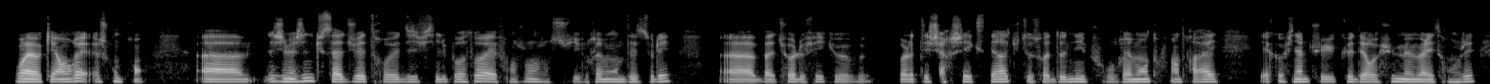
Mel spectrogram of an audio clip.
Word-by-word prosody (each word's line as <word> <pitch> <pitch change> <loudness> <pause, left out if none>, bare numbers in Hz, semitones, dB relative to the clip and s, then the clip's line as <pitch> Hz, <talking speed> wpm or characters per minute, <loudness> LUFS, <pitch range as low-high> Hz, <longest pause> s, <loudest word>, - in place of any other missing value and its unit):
Ouais, 130 -2 +9
OK, 120 +2 +4
en 120 0 +5
vrai, 150 +1 +5
je 130 - -3
comprends. 130 -2 -3 0.6
Hem, 115 -2 +5 0.2
j'imagine 135 +2 +2
que - - 0
ça 125 - +4
a - - +5
dû 115 +3 -5
être, 120 -2 -1
heu, - - 0
difficile 115 +1 -4
pour 120 +1 -3
toi, 140 -2 +3
et 115 - -1
franchement, 120 +2 -6
j'en 115 -1 -9
suis 110 0 -7
vraiment 120 +1 -2
désolé. 115 +5 -2 0.5
Heu, 110 -1 +4
bah, 105 0 -1
tu 105 - -10
vois? 125 - +3
Le 110 -1 -3
fait 125 +3 -5
que 115 -5 -6
b 110 0 -11 0.3
voilà, 115 -1 +1
tu 110 - -14
aies - - -1
cherché, 120 +2 +2
et - - -2
cetera, 125 +1 +1
tu 130 - -10
te 120 - -5
sois 110 -1 -2
donné 120 +4 0
pour 115 -2 -12
vraiment 115 +2 +2
trouver - - -15
un 115 - -1
travail, 120 +1 0 0.4
et - - -1
qu'au 135 - -6
final, 125 0 +1
tu 120 - -6
as - - +1
eu 110 0 -3
que 120 - -4
des 115 -1 +1
refus, 110 +4 -1
même 120 -3 +2
à 110 - +5
l'étranger, 115 +4 -3
120 Hz, 235 wpm, -25 LUFS, 115-125 Hz, 0.6 s, Ouais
